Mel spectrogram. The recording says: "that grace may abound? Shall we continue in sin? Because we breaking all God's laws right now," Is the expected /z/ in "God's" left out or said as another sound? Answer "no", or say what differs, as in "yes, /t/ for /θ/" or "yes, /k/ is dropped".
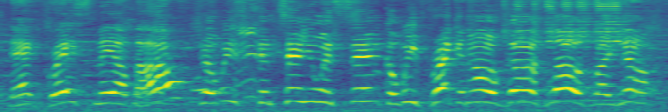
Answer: no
